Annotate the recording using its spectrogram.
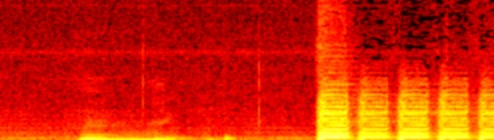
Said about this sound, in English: Ah, ping pong delay is life.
